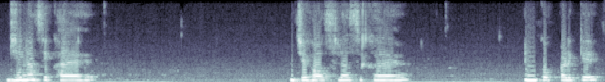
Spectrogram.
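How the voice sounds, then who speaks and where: A woman's voice: a little high, mellow, slight background noise, poor audio. A young woman on a live stream, talking earnestly and pleadingly and repeating herself. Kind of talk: emotional live-stream chat.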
